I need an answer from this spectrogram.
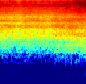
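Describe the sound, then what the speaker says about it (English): A lion's mane mushroom steak sizzles in a hot pan while being pressed, a steady, loud, close hiss with no talking. "And you can hear that sizzle."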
